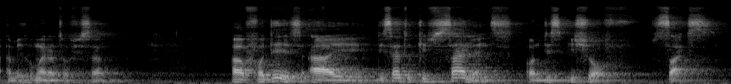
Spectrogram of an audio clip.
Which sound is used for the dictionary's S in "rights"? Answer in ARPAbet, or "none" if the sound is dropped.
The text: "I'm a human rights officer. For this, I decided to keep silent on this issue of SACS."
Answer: none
